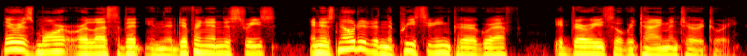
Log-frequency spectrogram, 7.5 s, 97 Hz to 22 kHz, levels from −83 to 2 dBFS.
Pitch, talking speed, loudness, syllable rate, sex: 120 Hz, 195 wpm, -17 LUFS, 5.7 syllables/s, male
